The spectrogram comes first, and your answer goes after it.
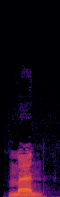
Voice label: I, Dari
